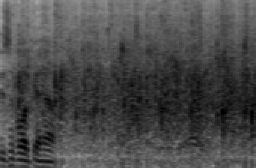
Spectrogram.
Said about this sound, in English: Can you all just stand up where you are? Er and, and I want us to give these people a really good applause and say,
